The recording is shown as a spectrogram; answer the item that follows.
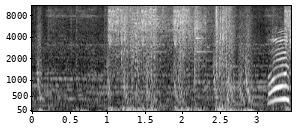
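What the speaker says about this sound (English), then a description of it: "Oh wow, you just broke the chairs." Wooden chairs smash apart in Castle Crashers, a run of cartoon crashes and thuds amid busy game music, ending in a rising whoosh.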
